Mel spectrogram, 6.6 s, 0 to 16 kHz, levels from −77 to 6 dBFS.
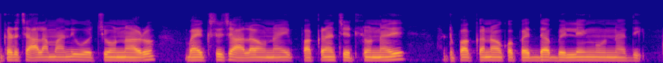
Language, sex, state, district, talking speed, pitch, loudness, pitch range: Telugu, male, Andhra Pradesh, Guntur, 165 wpm, 125 Hz, -17 LUFS, 125-130 Hz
